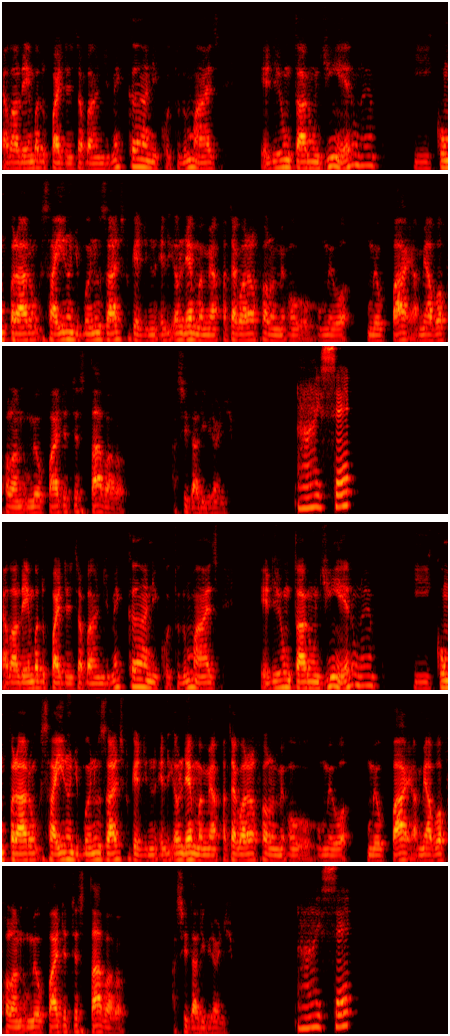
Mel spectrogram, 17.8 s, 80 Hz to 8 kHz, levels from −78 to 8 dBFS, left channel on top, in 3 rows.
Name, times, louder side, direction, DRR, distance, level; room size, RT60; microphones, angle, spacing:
voice 1, 0.0-2.9 3.5-5.0 5.5-10.6 10.8-13.5 14.2-14.9, right 2 dB, 70° right, 1.0 m, -32 dB
voice 2, 15.8-16.5, left 5 dB, 60° left, 0.6 m, -30 dB
4.6 x 2.7 x 2.5 m
head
